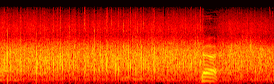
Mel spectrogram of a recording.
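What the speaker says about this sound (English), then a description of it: "give all yourselves a round of applause" An audience at an airport industry forum gives a sustained round of applause, dense and steady clapping throughout, with a voice briefly calling out over it near the end.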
